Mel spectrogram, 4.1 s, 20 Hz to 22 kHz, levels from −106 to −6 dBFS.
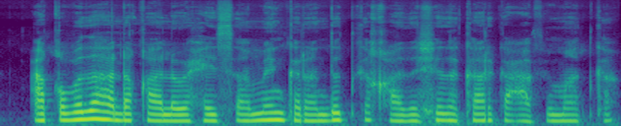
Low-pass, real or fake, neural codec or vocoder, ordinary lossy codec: none; real; none; none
